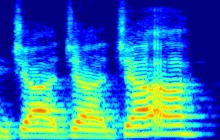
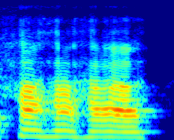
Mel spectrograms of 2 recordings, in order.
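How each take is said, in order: First: Each syllable starts with an English J sound. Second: Each syllable starts with a breathy H sound. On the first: The speaker calls it wrong. "we pronounce the J as ja" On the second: The speaker calls it right. "ha ha ha with an H"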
